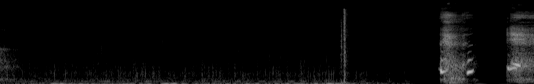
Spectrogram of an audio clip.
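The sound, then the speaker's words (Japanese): A pot bubbles softly on the stove for a few seconds, then a sharp click, a brief hush, and two loud hissing bursts. “あん、ところで、お鍋、大丈夫ですか？”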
